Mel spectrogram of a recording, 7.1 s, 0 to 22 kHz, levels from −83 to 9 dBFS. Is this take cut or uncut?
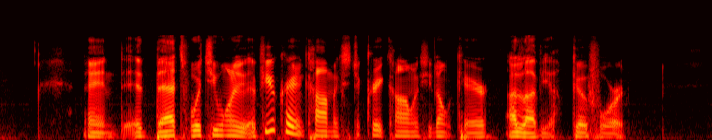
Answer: cut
